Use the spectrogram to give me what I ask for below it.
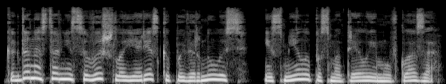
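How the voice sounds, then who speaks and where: Mellow woman narrating a fantasy audiobook. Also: mid-range voice, lively intonation, fast, no echo, clean studio sound.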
